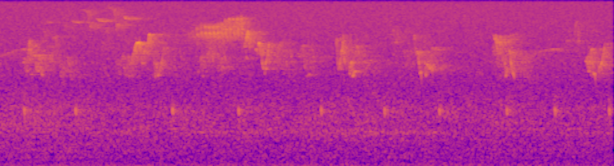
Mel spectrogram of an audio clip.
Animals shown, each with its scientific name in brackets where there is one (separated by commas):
Blackburnian Warbler (Setophaga fusca), Eastern Wood-Pewee (Contopus virens), Red-eyed Vireo (Vireo olivaceus), Northern Parula (Setophaga americana), unknown mammal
